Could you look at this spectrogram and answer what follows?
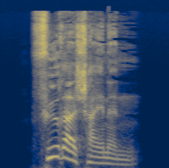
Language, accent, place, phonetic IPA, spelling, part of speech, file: German, Germany, Berlin, [ˈfyːʁɐˌʃaɪ̯nən], Führerscheinen, noun, De-Führerscheinen.ogg
- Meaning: dative plural of Führerschein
